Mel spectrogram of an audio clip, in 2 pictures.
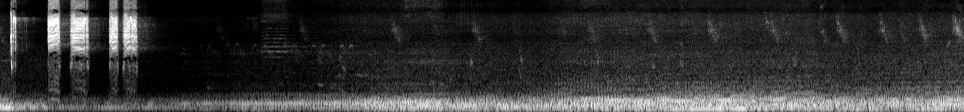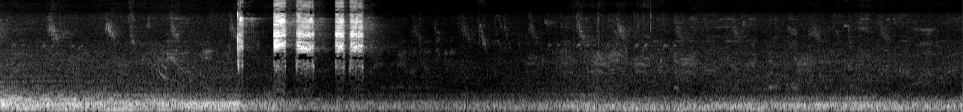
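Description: Black francolin calling twice, each call a quick run of about four loud notes lasting under two seconds: the first right at the start, the second about fifteen seconds in. A steady low rumble runs underneath.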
